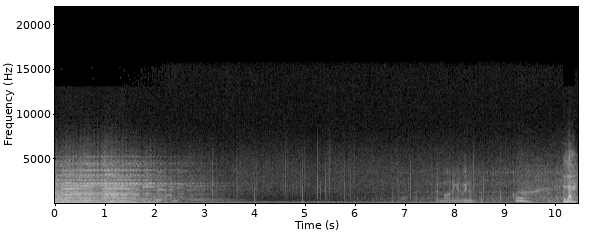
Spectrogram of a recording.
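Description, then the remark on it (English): Steady rain hisses throughout with scattered sharp drips, a low droning tone fading out in the first seconds, and a couple of brief voices near the end. “How's the weather this fine morning? Raining.”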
